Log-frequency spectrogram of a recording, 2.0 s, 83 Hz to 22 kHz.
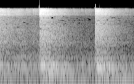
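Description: Table tennis bat striking a ball mounted on a springy wire, in a steady practice rhythm: two sharp hits about 0.8 s apart, each fading over most of a second.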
